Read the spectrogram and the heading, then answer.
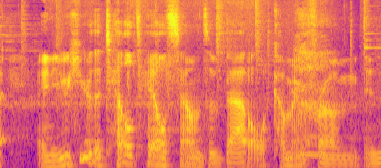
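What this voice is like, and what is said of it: Usual voice. Nothing is said of it.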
